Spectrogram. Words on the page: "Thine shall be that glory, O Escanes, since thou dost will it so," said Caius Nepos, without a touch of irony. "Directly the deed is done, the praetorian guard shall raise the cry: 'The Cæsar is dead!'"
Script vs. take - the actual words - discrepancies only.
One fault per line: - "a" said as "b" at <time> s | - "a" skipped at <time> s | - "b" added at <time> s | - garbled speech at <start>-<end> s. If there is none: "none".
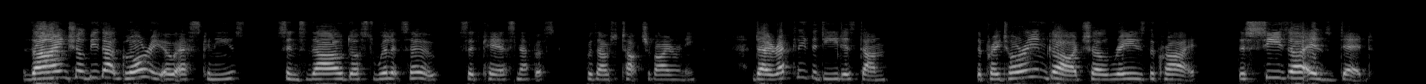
none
